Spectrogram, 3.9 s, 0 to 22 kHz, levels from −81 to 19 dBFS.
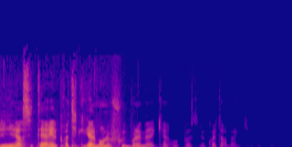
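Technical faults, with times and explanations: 1.47–2.22 s, zipper noise: after "il pratique également le", the gain drops about 25 dB in unsmoothed 2 dB steps, roughly twenty a second, each jump clicking into a rapid ticking zip.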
